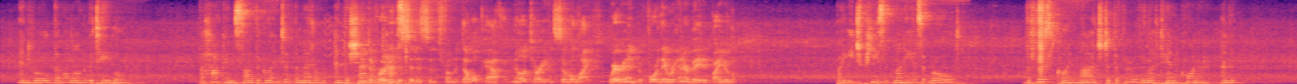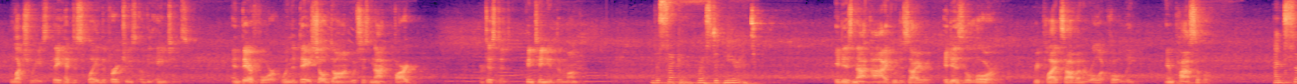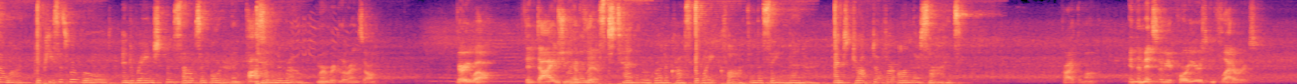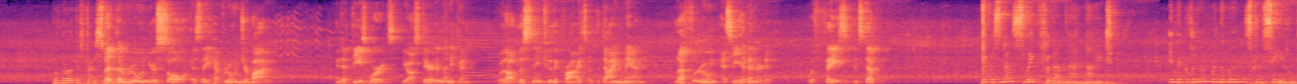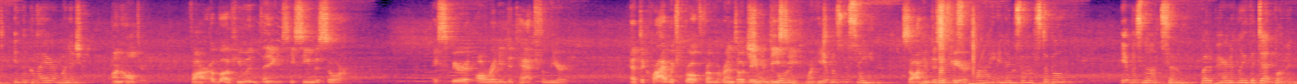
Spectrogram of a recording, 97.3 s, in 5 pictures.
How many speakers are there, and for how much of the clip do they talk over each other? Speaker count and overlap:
two, about 5%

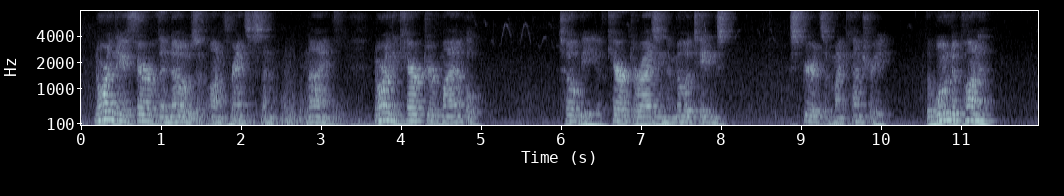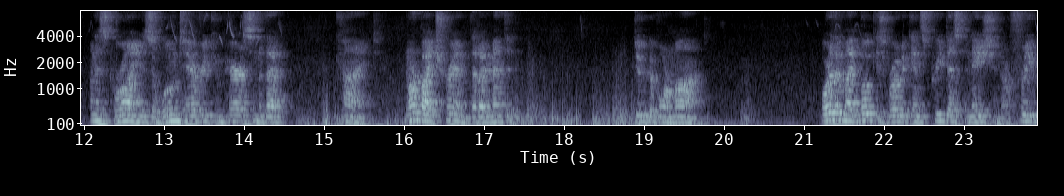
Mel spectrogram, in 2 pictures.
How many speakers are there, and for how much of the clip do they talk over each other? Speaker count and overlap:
one, no overlap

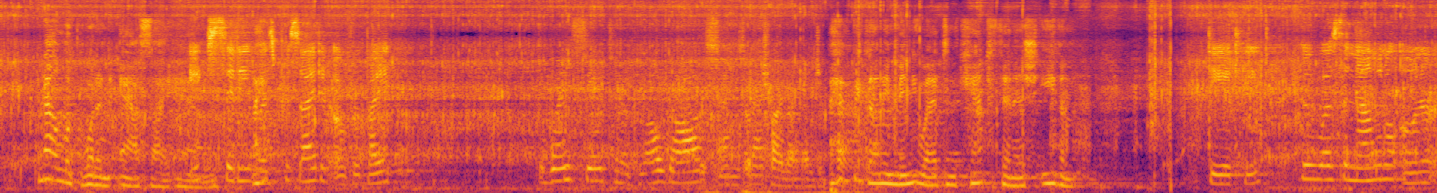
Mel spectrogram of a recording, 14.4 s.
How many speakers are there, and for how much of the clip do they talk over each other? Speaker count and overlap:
four, about 15%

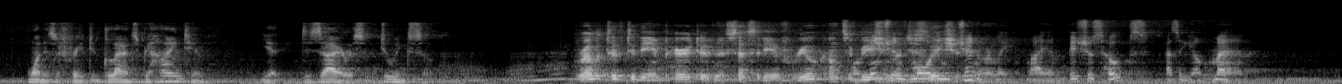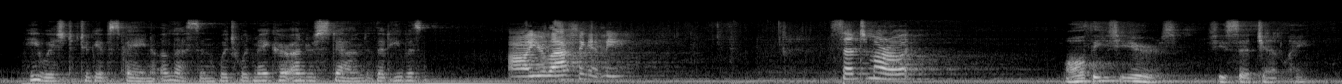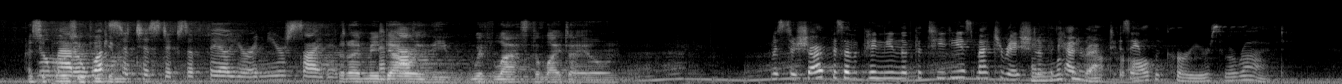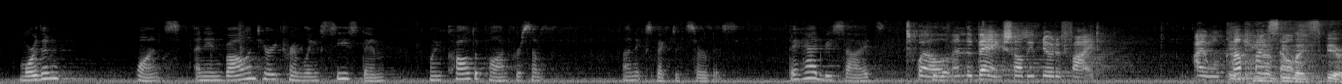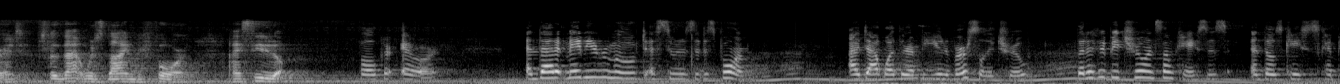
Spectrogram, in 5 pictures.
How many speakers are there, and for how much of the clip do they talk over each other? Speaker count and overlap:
ten, about 9%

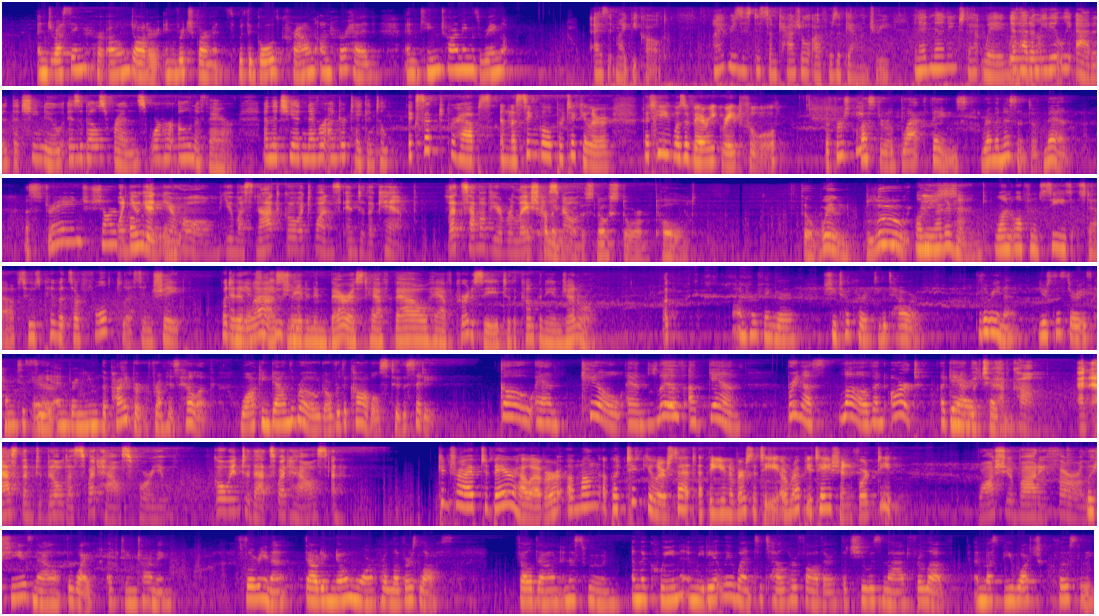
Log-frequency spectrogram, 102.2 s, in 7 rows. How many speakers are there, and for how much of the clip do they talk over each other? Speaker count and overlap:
nine, about 7%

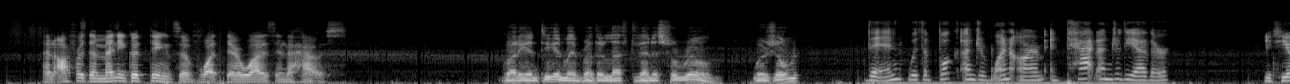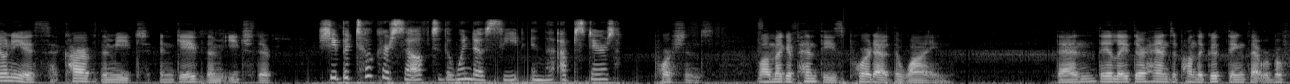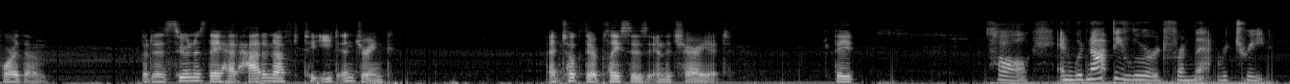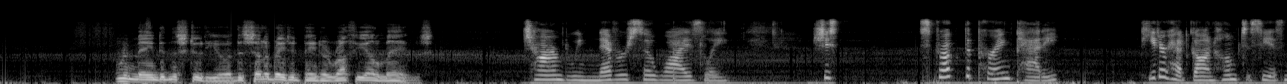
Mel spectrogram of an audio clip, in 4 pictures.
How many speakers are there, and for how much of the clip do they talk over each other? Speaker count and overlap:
three, no overlap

